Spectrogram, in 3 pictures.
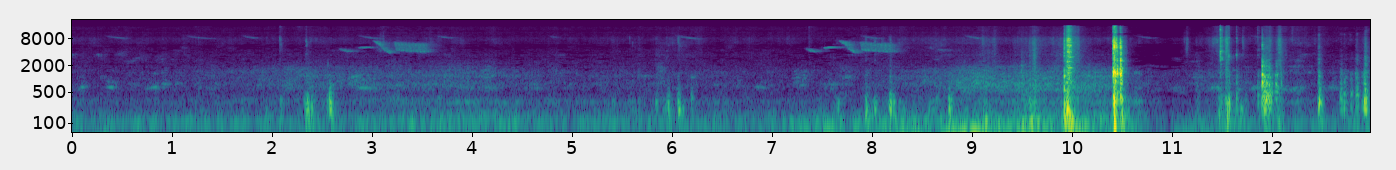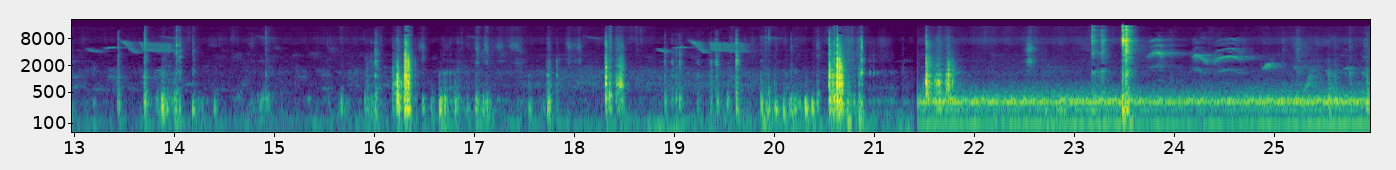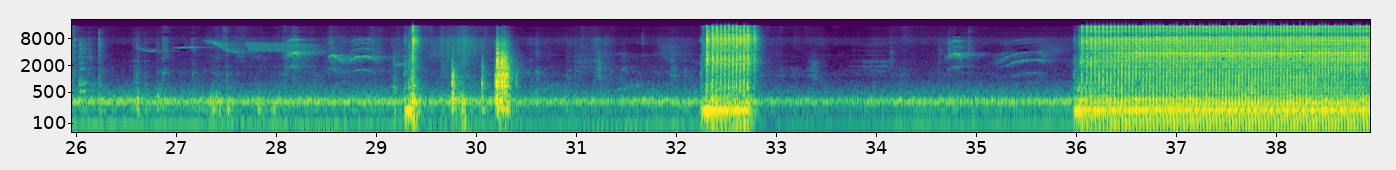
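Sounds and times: steady low hum: 21.4s - 38.9s.

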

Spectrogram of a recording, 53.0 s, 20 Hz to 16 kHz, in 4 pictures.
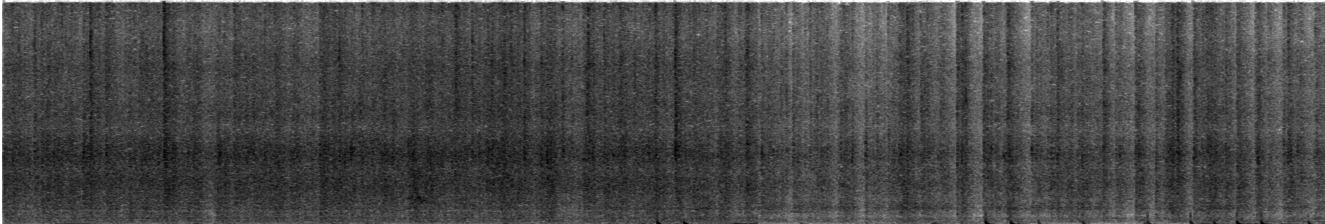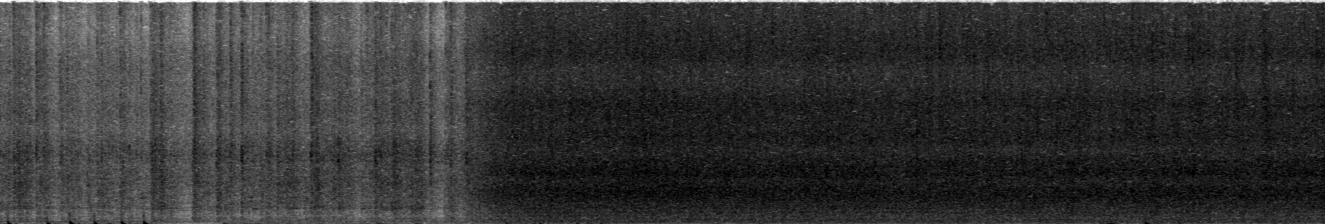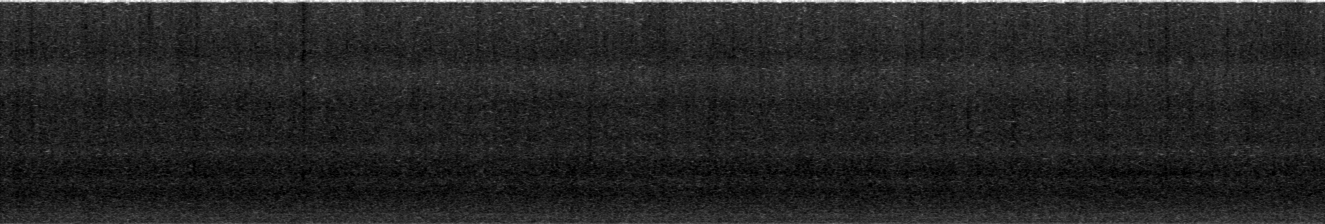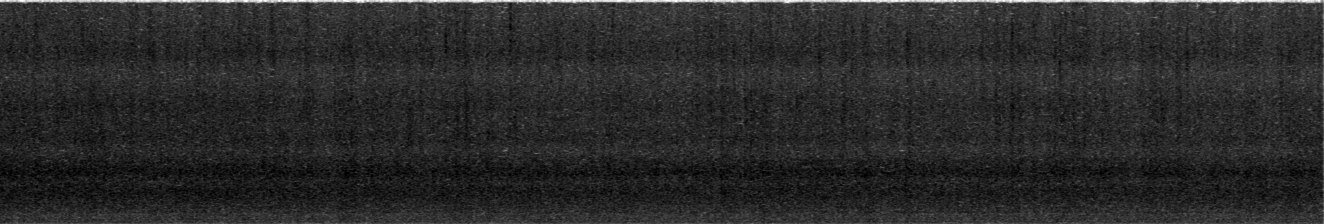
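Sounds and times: steady rain: 0.0s - 52.9s
low thumps: 6.6s - 7.6s, 9.8s - 14.9s.

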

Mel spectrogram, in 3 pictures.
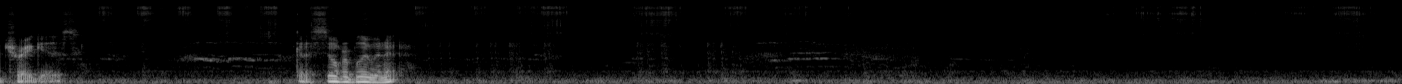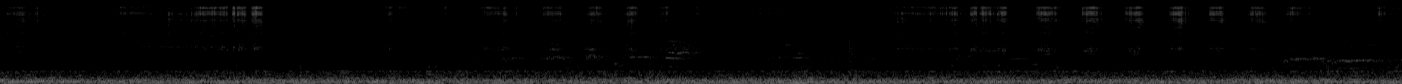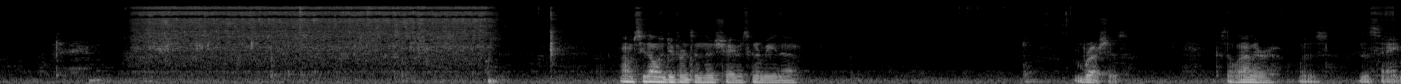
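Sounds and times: razor scraping through beard: 0.9s - 3.4s, 4.1s - 8.4s, 11.0s - 16.8s, 17.8s - 21.9s, 22.8s - 27.2s, 37.6s - 42.0s
tap running at sink: 29.3s - 33.1s.

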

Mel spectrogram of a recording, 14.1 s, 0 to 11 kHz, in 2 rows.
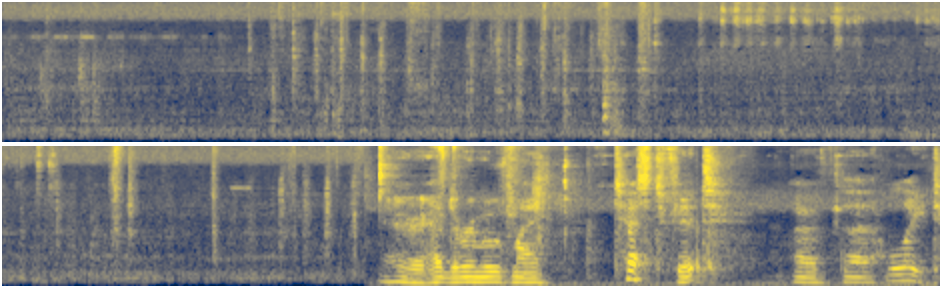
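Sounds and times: hardware scratching: 1.9s - 8.2s.

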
